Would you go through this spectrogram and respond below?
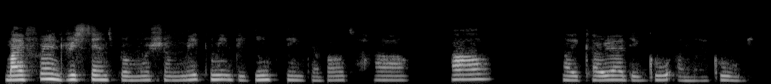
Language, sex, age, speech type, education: Nigerian Pidgin, female, 15-29, spontaneous, secondary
